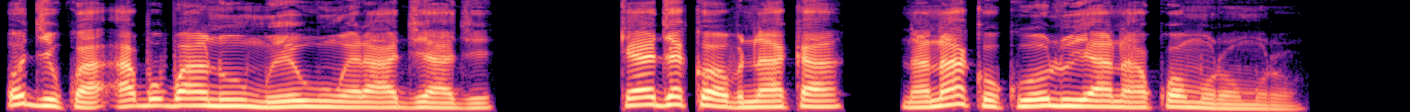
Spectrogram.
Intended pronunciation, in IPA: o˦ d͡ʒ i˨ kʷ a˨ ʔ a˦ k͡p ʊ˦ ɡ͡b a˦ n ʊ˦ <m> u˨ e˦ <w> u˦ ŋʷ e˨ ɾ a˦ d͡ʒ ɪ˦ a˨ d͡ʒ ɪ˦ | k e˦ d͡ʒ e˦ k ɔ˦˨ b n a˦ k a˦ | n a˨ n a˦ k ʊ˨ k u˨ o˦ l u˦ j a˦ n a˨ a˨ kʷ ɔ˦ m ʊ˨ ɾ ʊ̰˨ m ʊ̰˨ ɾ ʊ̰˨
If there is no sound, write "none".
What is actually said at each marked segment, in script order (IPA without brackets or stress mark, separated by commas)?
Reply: m, w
